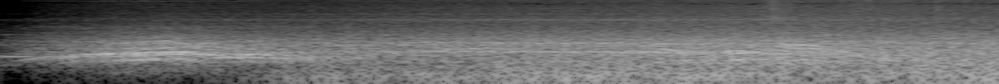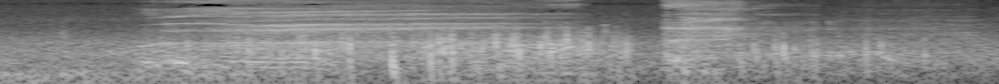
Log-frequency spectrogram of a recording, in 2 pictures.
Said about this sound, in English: Oh, what a windy day. I can barely hear myself think.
